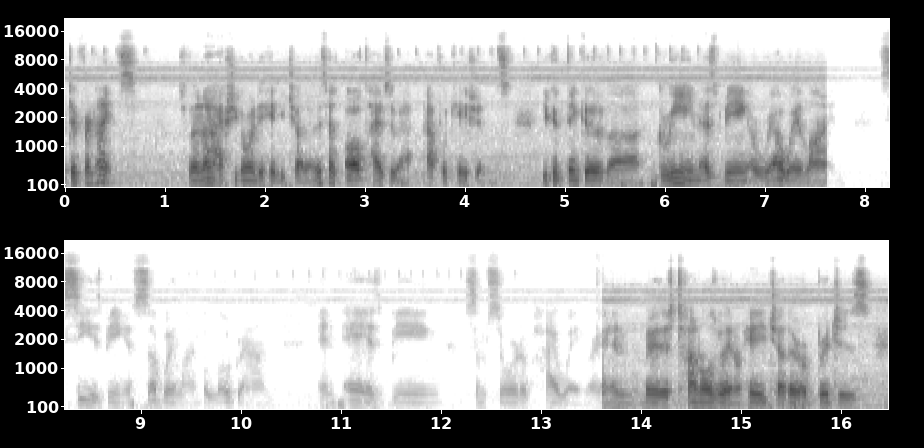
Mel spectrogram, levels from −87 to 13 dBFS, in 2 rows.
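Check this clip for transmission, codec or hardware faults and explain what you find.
There's one fault here. From 7.61 to 13.61 s the sound drops by about 24 dB, most likely one channel inverted: the shared content cancels when summed to mono.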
